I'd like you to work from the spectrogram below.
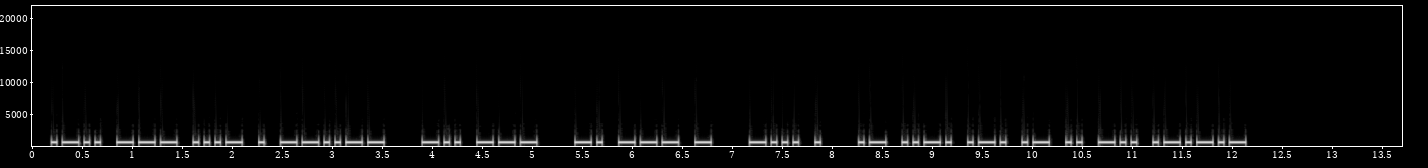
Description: Morse code, heard as a keyed tone, about 22 wpm, 700 Hz. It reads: LOVE, DO NOT BE AFRAID.
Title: Sentences from Top 1500 Words 22wpm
